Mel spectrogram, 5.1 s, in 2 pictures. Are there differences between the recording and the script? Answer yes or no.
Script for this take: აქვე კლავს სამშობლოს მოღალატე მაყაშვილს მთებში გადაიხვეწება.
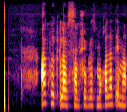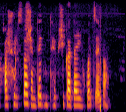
yes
